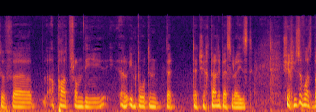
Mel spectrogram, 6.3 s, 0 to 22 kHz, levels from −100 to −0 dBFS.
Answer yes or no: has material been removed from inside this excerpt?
yes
